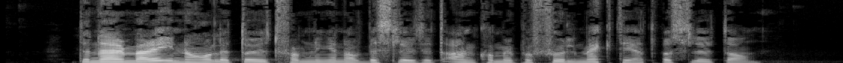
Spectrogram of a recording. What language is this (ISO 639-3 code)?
swe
